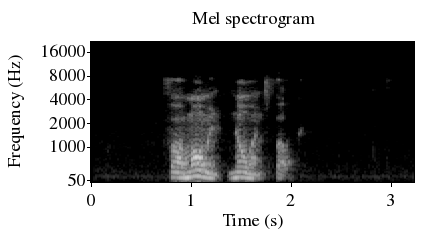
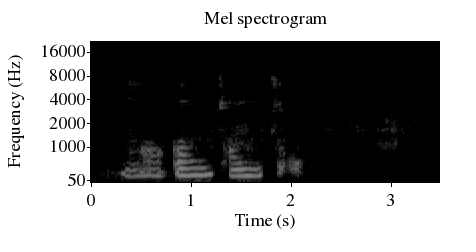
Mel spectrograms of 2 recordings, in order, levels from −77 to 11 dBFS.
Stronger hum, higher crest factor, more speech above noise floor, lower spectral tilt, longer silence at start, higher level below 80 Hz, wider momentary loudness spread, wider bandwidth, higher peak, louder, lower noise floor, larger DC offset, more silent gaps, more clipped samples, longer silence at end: neither; about the same, 18 dB vs 20 dB; first, 49 dB vs 31 dB; about the same, -7 dB/octave vs -6.5 dB/octave; first, 0.8 s vs 0.3 s; first, -54 dBFS vs -74 dBFS; first, 18 LU vs 14 LU; second, 8 kHz vs 9 kHz; first, 0 dBFS vs -22 dBFS; first, -16 LUFS vs -41 LUFS; second, -65 dBFS vs -71 dBFS; neither; neither; neither; first, 1.25 s vs 0.45 s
